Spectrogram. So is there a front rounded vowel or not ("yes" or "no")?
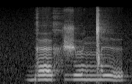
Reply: yes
